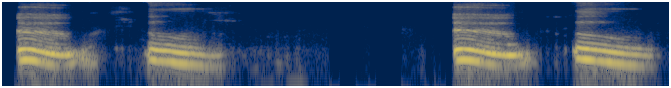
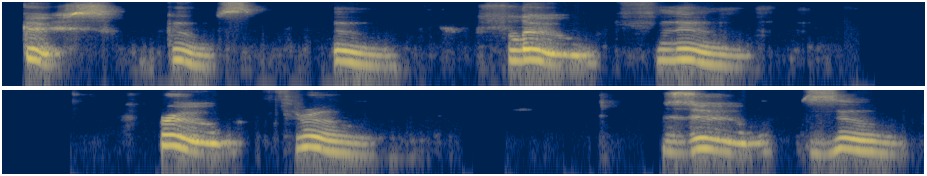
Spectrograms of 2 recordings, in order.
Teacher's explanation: To make this sound, your tongue is high in the mouth and at the back. The lips are rounded, so they're like this, and not like this. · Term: closed back rounded vowel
